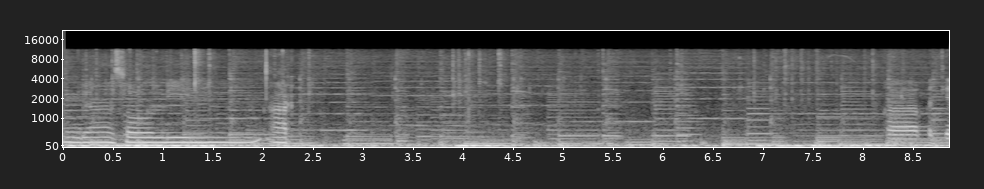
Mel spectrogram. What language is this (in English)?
Indonesian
